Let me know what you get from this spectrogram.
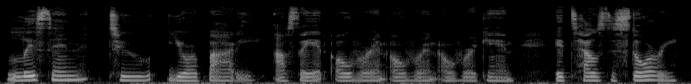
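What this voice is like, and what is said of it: Hoarse voice. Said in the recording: “Forgive my voice. I'm so hoarse”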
